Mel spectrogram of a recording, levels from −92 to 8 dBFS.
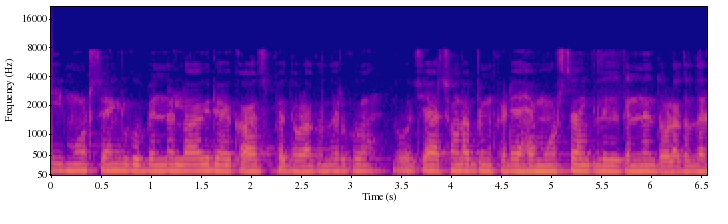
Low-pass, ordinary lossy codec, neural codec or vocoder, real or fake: none; none; none; real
